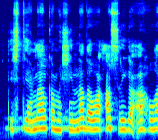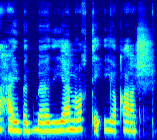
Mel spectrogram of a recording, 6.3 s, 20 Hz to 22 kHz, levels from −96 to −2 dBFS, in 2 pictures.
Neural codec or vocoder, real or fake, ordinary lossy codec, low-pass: vocoder, 44.1 kHz, 128 mel bands, Pupu-Vocoder; fake; none; none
